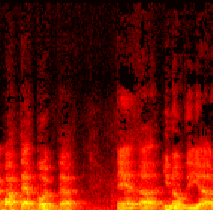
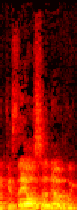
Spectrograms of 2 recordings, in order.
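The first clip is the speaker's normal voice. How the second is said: ordinary talk, nothing marked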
